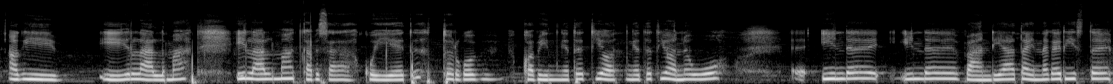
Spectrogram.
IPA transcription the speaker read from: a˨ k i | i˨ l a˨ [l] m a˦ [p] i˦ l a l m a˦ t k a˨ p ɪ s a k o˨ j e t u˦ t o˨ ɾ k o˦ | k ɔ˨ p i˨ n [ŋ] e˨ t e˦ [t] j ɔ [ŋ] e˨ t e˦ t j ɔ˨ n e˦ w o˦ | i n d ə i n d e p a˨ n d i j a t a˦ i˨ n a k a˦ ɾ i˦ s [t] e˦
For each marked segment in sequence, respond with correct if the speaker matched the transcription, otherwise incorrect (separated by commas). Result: correct, incorrect, correct, correct, correct, correct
